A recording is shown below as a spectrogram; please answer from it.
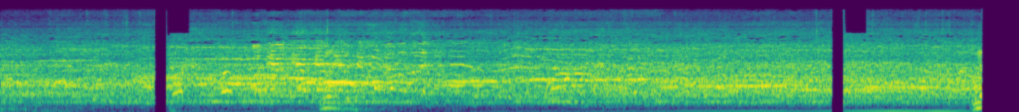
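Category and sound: crowd, crowd booing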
